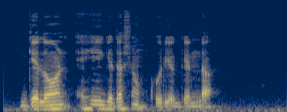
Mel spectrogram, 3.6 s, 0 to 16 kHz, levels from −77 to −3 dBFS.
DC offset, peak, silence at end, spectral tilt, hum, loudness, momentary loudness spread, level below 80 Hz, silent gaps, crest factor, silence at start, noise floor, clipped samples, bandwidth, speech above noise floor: under 0.1%; -4 dBFS; 0.05 s; -7.5 dB/octave; none; -23 LUFS; 9 LU; -46 dBFS; none; 20 dB; 0.2 s; -48 dBFS; under 0.1%; 10.5 kHz; 26 dB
